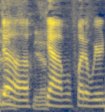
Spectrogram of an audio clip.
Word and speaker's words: Aouda: Aouda is what I said. Aouda.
